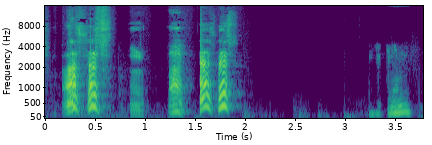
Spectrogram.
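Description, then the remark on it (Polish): A person mimics a German shepherd's barking, several short loud woofs in quick pairs, a brief pause, then one last throaty bark. “Stoicie przed jego drzwiami, wilczur tylko.”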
